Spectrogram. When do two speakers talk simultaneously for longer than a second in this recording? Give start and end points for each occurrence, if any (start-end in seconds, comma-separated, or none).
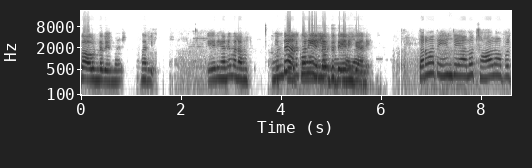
3.9-5.5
